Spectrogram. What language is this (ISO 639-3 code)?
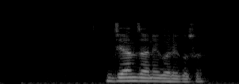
nep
